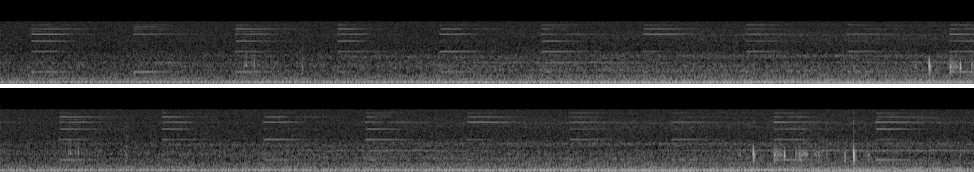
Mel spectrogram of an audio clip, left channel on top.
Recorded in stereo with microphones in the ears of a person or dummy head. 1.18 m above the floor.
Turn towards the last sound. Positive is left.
No sound to turn to.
